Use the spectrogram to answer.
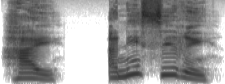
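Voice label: Hebrew, Israel; iOS 26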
